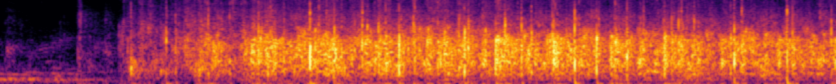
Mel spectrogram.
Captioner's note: audience claps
